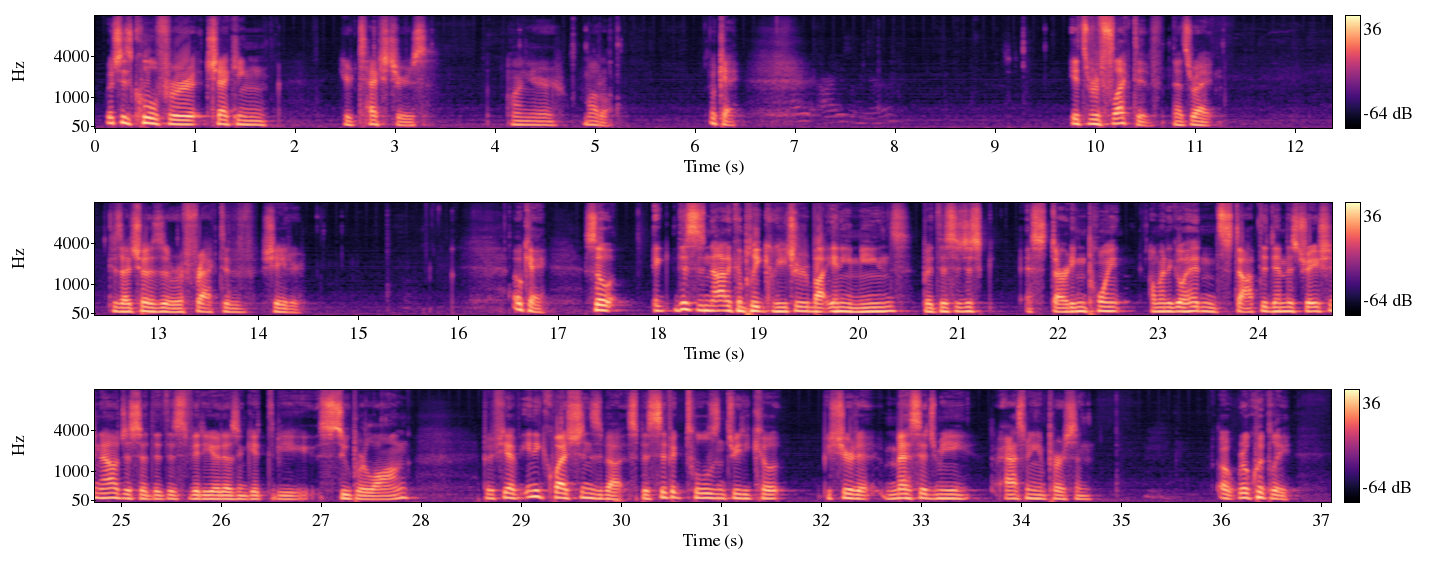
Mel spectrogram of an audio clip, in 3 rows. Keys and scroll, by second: 9.6-10.3 typing.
